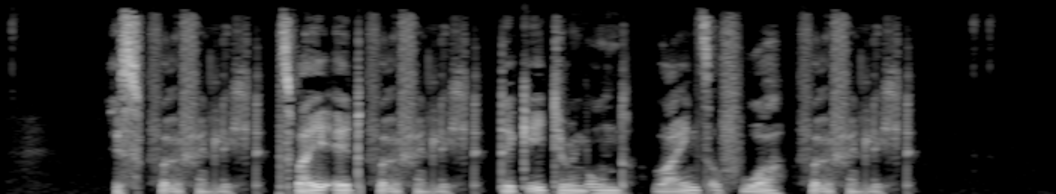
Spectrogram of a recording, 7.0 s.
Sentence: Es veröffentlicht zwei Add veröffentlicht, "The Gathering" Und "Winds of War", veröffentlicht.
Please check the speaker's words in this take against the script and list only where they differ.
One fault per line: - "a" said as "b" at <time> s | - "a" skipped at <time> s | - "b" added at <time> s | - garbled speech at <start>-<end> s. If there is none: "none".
none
